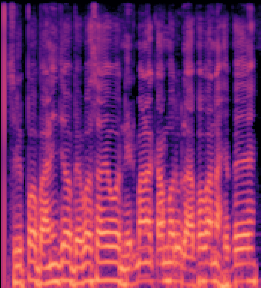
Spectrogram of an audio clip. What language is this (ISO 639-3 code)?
ori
